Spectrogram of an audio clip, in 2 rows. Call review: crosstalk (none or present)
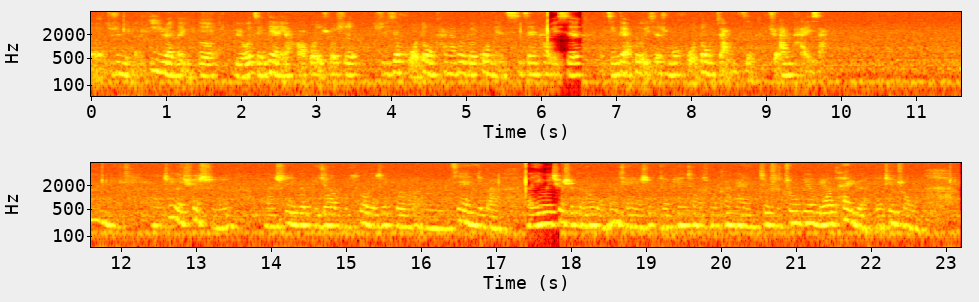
none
